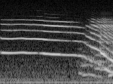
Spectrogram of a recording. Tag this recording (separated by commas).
Squeak, Door, Domestic sounds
